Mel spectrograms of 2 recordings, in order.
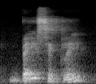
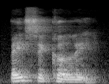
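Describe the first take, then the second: First: The word is said with three syllables. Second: The word is said with four syllables. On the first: "the schwa sound is dropped. So it sounds like basically" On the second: "this word looks like basically, the way it's written"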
